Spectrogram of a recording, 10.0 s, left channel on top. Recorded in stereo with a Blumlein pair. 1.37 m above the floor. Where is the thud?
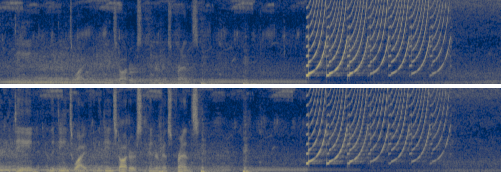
65° right, 3 m.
